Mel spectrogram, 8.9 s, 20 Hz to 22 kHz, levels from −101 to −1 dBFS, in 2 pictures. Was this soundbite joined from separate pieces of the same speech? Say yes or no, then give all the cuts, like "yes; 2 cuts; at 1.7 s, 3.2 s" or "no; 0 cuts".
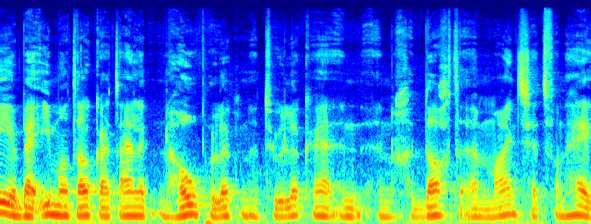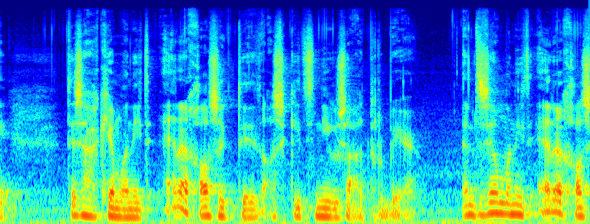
yes; 2 cuts; at 1.1 s, 2.8 s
